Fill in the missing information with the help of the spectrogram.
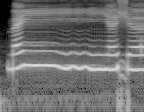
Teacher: Karena ada mad tabi'i bertemu hamzah dalam satu kata, yaitu kata yasha'u. Maka cara membunyikannya dipanjangkan boleh 4, boleh 5 harokat. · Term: mad wajib muttasil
